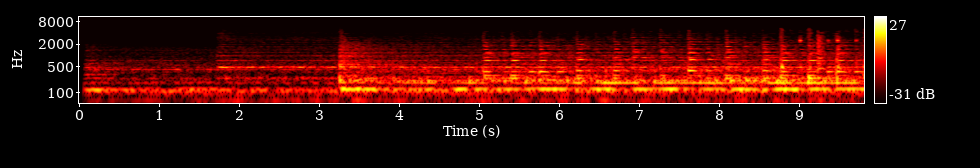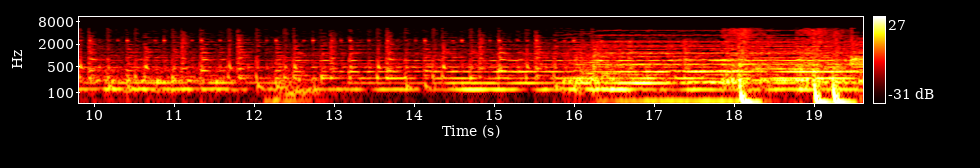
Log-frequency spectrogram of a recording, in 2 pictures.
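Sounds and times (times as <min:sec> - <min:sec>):
instrumental Israeli dance music: 0:05.4 - 0:16.6, 0:17.2 - 0:19.6.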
